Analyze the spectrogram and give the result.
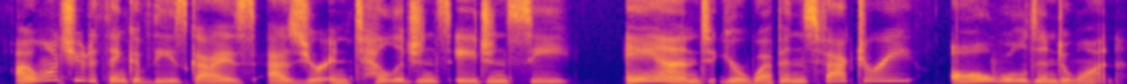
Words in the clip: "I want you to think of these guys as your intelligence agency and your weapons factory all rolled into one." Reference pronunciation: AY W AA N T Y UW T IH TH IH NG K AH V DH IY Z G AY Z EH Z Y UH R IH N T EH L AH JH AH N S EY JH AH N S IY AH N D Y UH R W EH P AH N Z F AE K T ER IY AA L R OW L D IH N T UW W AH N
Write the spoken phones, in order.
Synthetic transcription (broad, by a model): AY W AA N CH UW T IH TH IH NG K AH V DH IY Z G AY Z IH Z Y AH R IH N T EH L AH JH AH N S EY JH AH N S IY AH N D Y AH R W EH P AH N Z F AE K T ER IY AA L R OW L D IH N T UW W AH N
